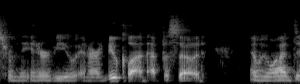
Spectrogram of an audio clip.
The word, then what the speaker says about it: Nucleon: We just always said Nucleon. Nucleon. Oh, like a nuke. Yes. Okay, great. Like the neutron, like Jimmy Neutron.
